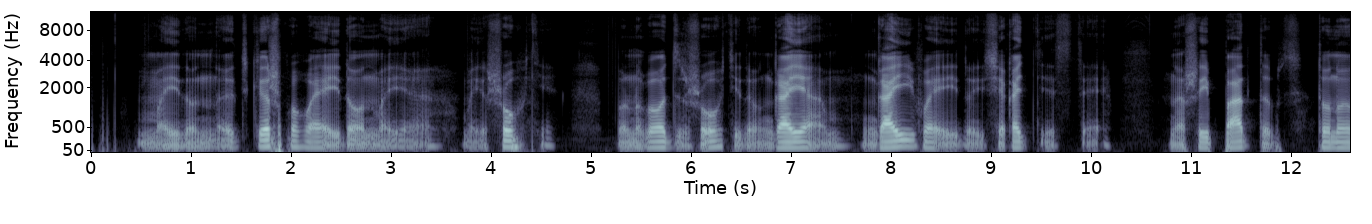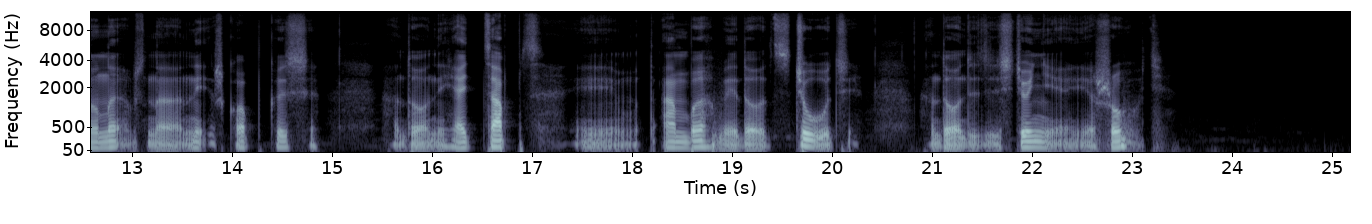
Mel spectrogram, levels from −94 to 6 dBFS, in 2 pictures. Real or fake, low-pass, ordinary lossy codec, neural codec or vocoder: fake; none; none; vocoder, 24 kHz, 100 mel bands, Vocos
